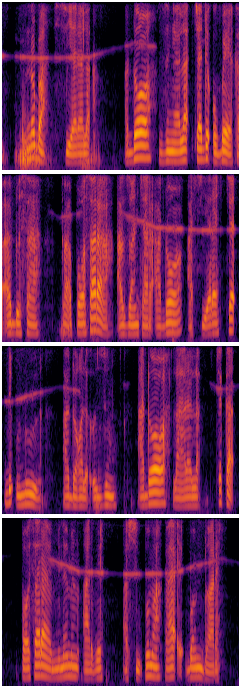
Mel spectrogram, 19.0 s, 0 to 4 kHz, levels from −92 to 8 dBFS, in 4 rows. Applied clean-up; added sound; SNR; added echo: neural mask model RNNoise.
